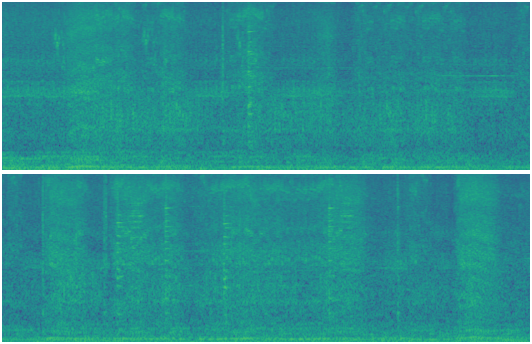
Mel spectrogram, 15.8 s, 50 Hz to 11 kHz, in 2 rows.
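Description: A tow truck drives in the video game GTA 5, its engine humming steadily with a constant low rumble and occasional rises in pitch throughout, with no voices.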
